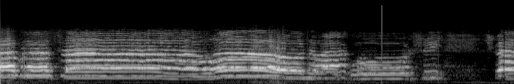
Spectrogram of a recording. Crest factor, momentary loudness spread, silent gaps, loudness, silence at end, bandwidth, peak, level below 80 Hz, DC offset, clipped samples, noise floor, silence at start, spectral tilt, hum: 14 dB; 17 LU; none; -17 LUFS; 0 s; 16 kHz; -4 dBFS; -66 dBFS; under 0.1%; under 0.1%; -48 dBFS; 0 s; -3 dB/octave; none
